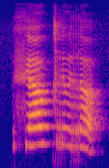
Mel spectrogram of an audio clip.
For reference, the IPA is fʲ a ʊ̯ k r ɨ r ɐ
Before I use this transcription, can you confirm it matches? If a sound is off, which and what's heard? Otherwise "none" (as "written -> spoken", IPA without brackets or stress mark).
none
